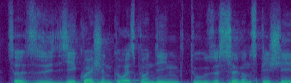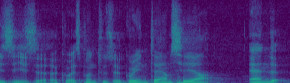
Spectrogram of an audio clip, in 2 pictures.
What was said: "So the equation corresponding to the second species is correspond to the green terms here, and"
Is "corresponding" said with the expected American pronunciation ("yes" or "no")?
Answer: yes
